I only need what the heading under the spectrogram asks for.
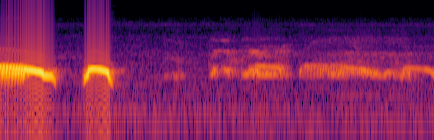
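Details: Morning lure call of a spotted dove: a loud falling coo and a clipped arched note, followed by quieter, more distant drawn-out coos from another dove.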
